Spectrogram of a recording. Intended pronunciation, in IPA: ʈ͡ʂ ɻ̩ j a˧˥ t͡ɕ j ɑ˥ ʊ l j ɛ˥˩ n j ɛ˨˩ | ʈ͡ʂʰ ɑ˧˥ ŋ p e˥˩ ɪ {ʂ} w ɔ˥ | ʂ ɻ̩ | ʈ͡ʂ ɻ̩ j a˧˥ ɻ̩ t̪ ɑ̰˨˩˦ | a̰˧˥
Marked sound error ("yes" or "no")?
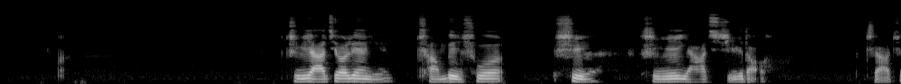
no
